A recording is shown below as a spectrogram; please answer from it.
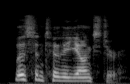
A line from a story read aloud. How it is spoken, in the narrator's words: father chuckled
